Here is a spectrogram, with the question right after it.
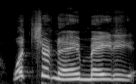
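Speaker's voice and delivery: mock hearty pirate; pirate host. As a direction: imitate a pirate hailing a kid. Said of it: "they're like".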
